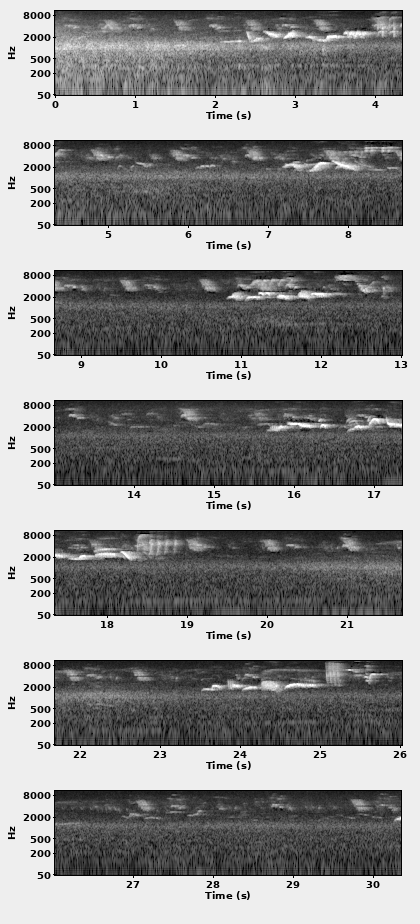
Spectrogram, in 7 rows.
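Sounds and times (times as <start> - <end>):
Common blackbird Turdus merula singing warbled phrases: 0.0 - 30.3
steady background hiss: 0.0 - 30.3.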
